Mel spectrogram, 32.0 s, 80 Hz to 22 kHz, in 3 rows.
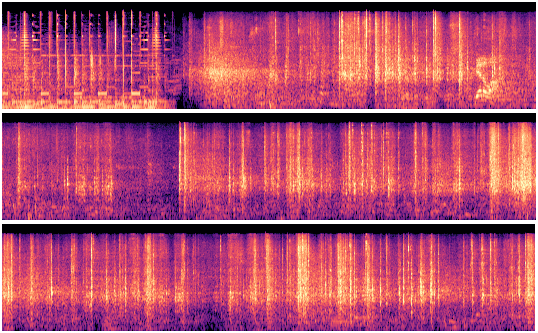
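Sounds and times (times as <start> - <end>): table hockey rods clattering: 14.2 - 32.0
puck striking sticks and boards: 14.3 - 32.0.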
